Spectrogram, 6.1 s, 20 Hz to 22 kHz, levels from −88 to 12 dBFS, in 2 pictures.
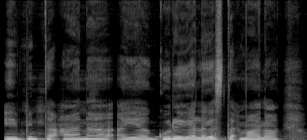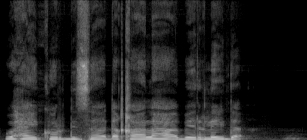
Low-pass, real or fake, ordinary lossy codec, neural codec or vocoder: none; real; none; none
